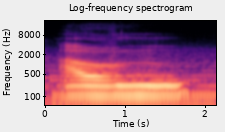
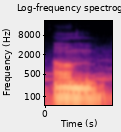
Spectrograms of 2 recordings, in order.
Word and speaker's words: Om: Instead of going wham, we go aum, which of course is the mantra. Om. Om. These are the bija syllables to open each chakra.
